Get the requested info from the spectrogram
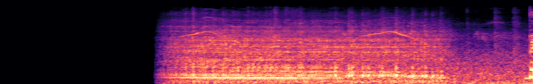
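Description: A small motor scooter's engine running with a steady, even hum. It starts suddenly about a second in and drops away near the end, with two short high chirps over it.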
